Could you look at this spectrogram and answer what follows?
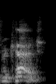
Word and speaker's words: McAnsh: And today we are joined by McAnsh. Is that pronounced properly? It's McAnsh, but to be honest with you, I'll get called anything.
